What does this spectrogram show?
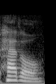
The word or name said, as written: pedal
